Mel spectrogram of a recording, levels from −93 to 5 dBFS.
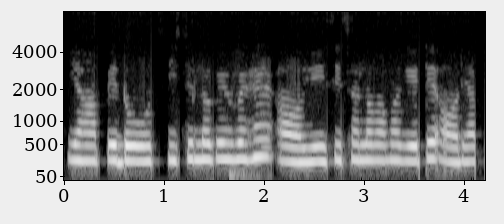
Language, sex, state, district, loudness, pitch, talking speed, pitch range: Hindi, female, Punjab, Kapurthala, -14 LUFS, 245 Hz, 230 wpm, 240-260 Hz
